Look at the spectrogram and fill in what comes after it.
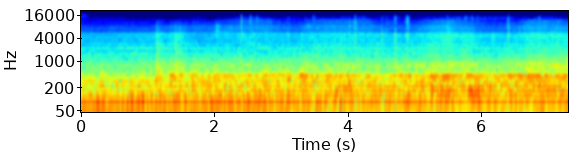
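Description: Hankyu Kobe Line electric commuter train running, heard from inside the car: a steady low rumble of wheels and running gear, with a few faint clicks.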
